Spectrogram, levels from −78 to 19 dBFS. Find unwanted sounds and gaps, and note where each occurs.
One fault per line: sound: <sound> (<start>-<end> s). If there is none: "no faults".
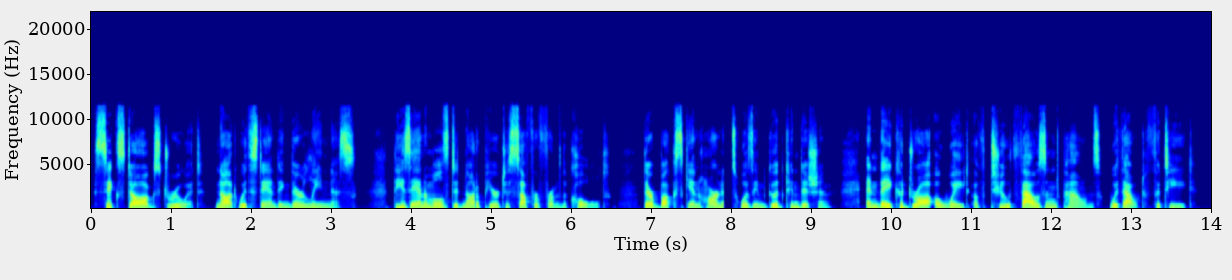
sound: dropout (7.9-8.0 s)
